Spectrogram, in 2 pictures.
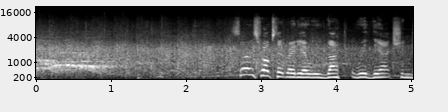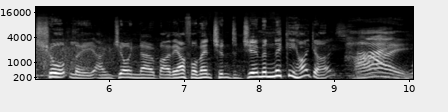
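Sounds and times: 
audience applause at a swing dance event: 0:00.0 - 0:06.7
speech: 0:02.7 - 0:10.0.

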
